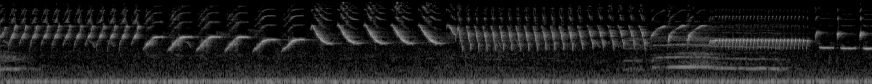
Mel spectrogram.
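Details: A Belgian canary sings to warm up canaries and excite females, moving through rolling trills, loud swooping downward whistles, a rapid even trill, and a high steady tone near the end.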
